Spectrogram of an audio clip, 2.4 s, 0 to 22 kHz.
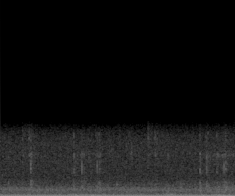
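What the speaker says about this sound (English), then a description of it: "I'll just hit 3 on the keyboard." Rapid keystrokes patter on a computer keyboard, close and steady for a couple of seconds, with no speech.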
